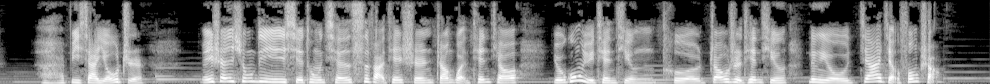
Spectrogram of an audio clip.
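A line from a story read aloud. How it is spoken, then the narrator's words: Timid, ingratiating laugh. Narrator (Chinese): 还是鼓不起勇气，只好维持着八百年来一贯的小心，陪笑道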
